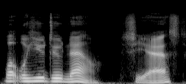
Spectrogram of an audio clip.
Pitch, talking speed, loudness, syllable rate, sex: 115 Hz, 225 wpm, -16 LUFS, 4.9 syllables/s, male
